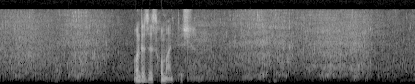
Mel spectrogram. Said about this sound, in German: so, dass mir die, die Wasser noch um die Beine plätschert.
